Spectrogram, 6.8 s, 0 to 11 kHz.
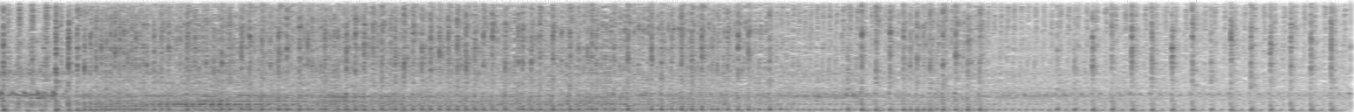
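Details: Lynx 15 small engine on two-stroke mix, after fixing the detached fuel pickup tube causing an air leak: crisp, even firing pulses slowing steadily as the ignition is switched off, no knocks or misses; running healthily.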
